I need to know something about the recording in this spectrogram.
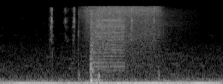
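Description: Cartoon makeover sound effect: a few light clicks, then a short burst of hiss about a second in, over a steady low drone.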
